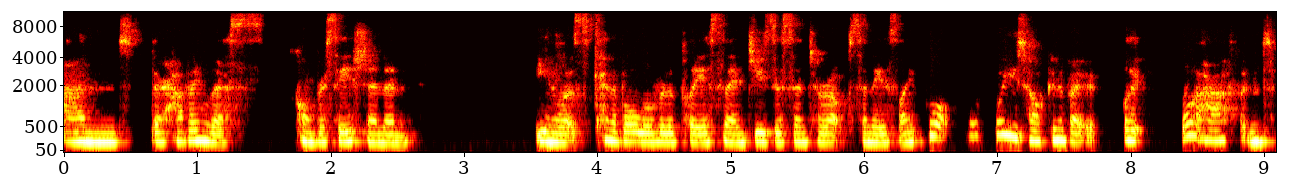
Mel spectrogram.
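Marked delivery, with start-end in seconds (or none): 6.5-9.1 slight put-on Scottish accent. Retelling the story where Jesus interrupts the disciples, in a slight Scottish accent. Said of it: "not quite in a Scottish accent".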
